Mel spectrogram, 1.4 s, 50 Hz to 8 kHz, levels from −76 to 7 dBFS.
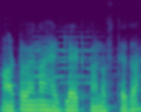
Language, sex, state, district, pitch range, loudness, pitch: Kannada, male, Karnataka, Bangalore, 100-115 Hz, -14 LUFS, 105 Hz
